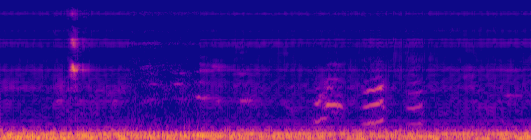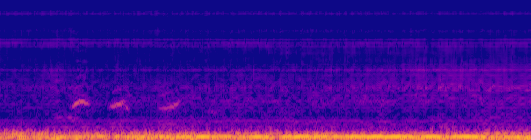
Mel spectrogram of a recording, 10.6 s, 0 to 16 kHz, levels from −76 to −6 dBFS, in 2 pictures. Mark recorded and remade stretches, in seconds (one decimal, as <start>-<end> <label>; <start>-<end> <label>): 0.0-1.3 remade; 1.3-2.0 recorded; 2.0-10.6 remade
